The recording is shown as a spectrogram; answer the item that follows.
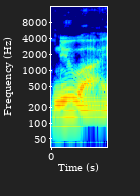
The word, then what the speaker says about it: Nuwa: So this is called Fuxi and Nuwa, the parents of humanity. Am I saying that right? – You are saying that right. Fuxi and Nuwa, yeah.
